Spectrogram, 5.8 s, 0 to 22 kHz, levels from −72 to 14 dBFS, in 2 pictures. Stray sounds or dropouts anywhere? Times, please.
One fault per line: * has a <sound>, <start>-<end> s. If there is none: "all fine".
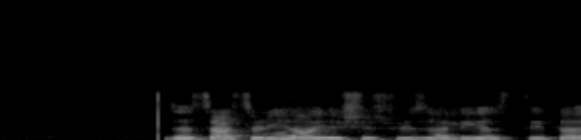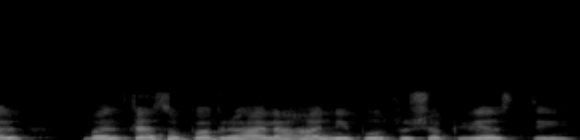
all fine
